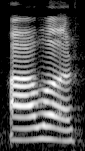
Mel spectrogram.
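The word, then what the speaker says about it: hour: अगर किसी स्पेलिंग में H किसी vowel A E I O U के पहले आता है तो वहाँ H का उच्चारण नहीं किया जाता है।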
